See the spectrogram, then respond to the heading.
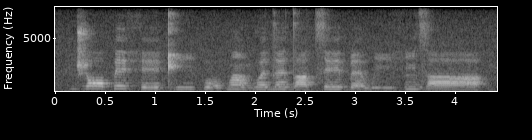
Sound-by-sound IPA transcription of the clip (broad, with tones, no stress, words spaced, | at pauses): d͡ʒɔ˦pe˦ heː˨kʼiː˨ ɓo˨ bã˦˨ ɡʷɛ˦dɛ˦da˨ t͡seː˦ɓɛ˨wiː˨hĩ˦ zaː˨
